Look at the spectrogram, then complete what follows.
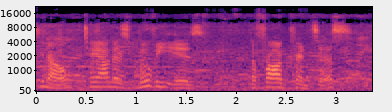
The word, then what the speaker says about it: Tiana: but the problem is Tiana is three syllables right Tiana right three Tiana Mountain oh but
